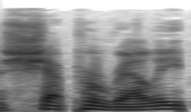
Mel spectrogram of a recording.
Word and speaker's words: Schiaparelli: It took a while to get this, and you'll have to help me on the pronunciation, the Schiaparelli probe. Am I saying that right? – Yeah, darn good.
